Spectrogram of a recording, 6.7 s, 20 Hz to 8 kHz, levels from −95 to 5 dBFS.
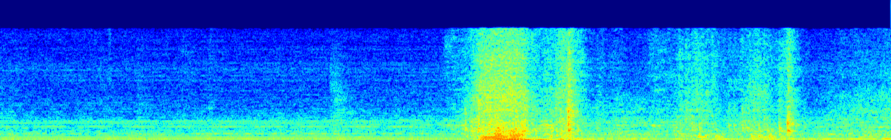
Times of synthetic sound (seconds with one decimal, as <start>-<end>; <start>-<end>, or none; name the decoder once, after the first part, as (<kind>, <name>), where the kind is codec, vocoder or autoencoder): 0.0-1.1 (vocoder, BigVGAN v2); 4.2-6.7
